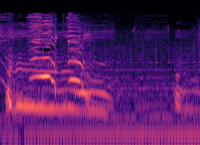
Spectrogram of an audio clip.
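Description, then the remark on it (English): Door County sled dogs howl and whimper, several drawn-out, wavering cries rising and falling over a steady low hum, then fading to quieter whines with one short yelp near the end. “the Door County sled dogs have kept up their rides all season long, and for one last weekend, are raring to go.”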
